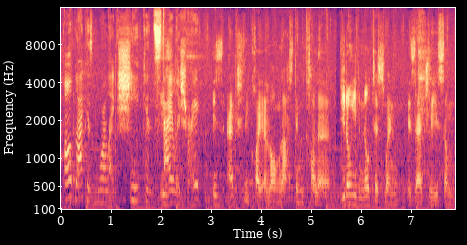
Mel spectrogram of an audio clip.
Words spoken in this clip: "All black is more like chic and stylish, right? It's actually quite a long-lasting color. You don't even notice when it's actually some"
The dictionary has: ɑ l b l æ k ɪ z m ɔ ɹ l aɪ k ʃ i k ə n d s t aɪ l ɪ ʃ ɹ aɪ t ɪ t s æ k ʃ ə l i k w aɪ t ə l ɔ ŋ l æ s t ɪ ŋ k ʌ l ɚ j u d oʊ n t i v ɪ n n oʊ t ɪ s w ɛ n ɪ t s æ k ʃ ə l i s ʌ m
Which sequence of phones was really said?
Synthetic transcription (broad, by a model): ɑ l b l æ k ɪ z m ɔ ɹ l aɪ k ʃ i k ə n s aɪ l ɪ ʃ ɹ aɪ t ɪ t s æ k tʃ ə l i k w aɪ t ə l ɔ ŋ l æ s t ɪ ŋ k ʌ l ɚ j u d oʊ n t i v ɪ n n oʊ t ɪ s w ɛ n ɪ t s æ k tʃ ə l i s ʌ m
